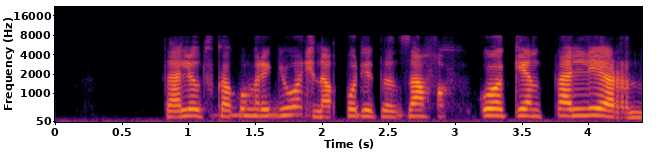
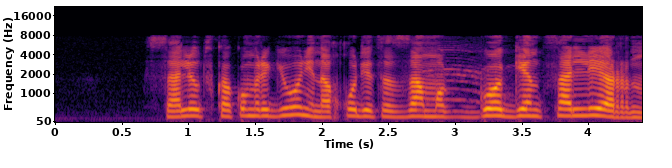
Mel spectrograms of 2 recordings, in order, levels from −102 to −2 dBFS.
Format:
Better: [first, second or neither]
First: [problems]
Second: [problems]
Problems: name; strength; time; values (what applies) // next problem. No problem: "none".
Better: second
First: noise reduction (neural diffusion model UNIVERSE++)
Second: none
